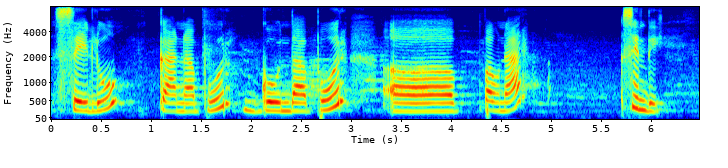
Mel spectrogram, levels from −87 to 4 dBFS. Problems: none marked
